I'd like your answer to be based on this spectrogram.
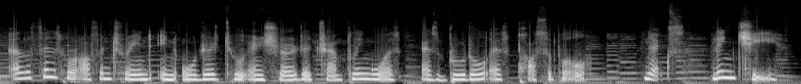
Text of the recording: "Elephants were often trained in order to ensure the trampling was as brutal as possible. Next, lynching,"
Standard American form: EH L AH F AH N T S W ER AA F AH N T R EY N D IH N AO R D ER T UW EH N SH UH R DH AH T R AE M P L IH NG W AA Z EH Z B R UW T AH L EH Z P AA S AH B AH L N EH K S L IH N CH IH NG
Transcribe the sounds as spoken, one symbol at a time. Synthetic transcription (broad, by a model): EH L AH F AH N T S W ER AA F AH N T R EY N D IH N AO R D ER T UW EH N SH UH R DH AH T R AE M P L IH NG W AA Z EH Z B R UW T AH L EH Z P AA S AH B AH L N EH K S L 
